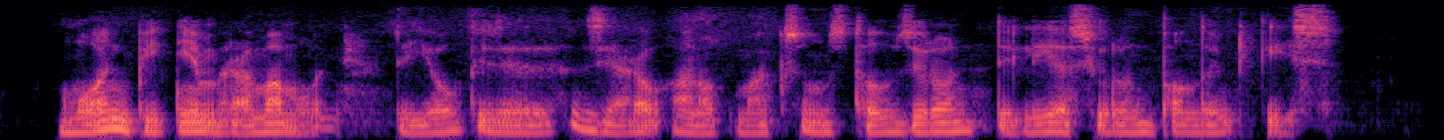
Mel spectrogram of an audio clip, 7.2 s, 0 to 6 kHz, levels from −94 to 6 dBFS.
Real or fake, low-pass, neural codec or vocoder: real; 5.4 kHz; none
